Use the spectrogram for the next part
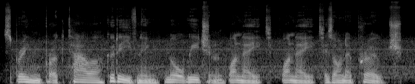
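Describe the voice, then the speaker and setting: A man's voice: deep voice, moderate pace, darkish tone, a little hiss or hum, close to an everyday voice. A man playing a businesslike airport radio operator in an aviation game, speaking formal, procedural phraseology. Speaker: air traffic radio voice.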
